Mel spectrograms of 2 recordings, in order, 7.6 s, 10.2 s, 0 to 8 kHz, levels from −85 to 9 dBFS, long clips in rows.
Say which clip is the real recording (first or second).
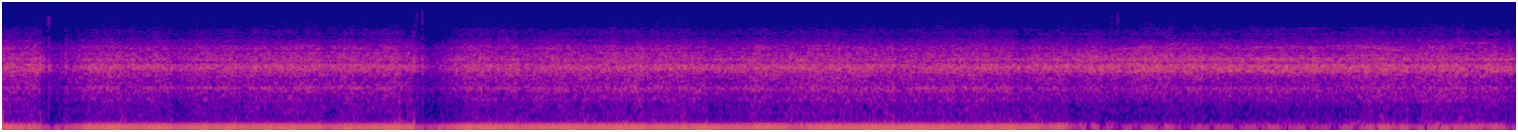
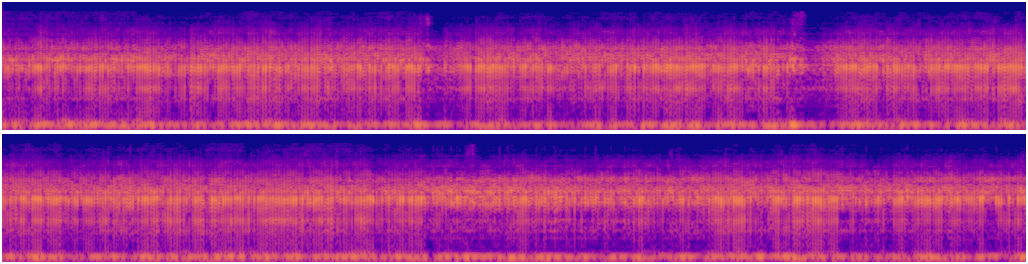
first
